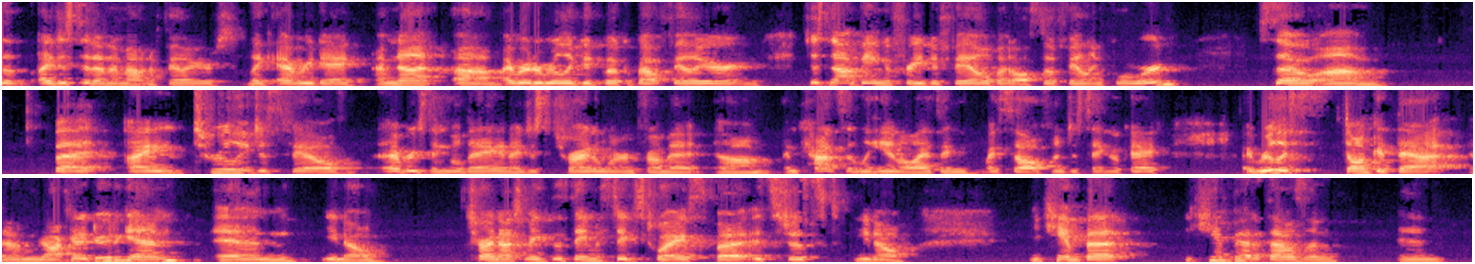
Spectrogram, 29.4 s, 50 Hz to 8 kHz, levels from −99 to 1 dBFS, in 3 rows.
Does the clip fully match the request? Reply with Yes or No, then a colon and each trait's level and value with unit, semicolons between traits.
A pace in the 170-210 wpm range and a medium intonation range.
No: average, 200 wpm; narrow, 1.9 semitones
